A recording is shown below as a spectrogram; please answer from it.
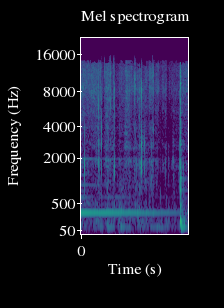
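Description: One string of a Martin acoustic guitar ringing on and slowly dying away, set sounding by the humidifier holder being pushed down between the strings. A faint click about a second in and a sharp tap at the end.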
